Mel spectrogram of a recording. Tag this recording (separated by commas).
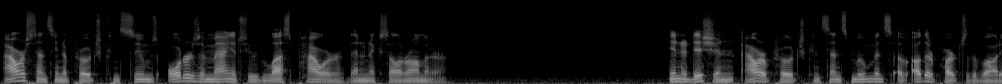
Speech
